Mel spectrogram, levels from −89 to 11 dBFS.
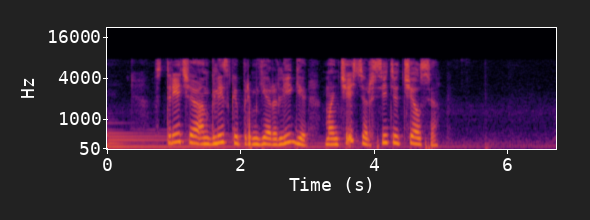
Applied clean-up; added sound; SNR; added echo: none; Harp; 18 dB; none.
